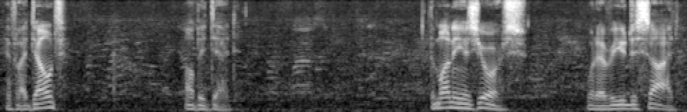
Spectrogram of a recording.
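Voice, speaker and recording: Man voicing a gruff wasteland monster hunter, low voice, blunt, steady, audio drama. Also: takes it slowly. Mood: earnest. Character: hardened male monster hunter, bold and scheming.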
